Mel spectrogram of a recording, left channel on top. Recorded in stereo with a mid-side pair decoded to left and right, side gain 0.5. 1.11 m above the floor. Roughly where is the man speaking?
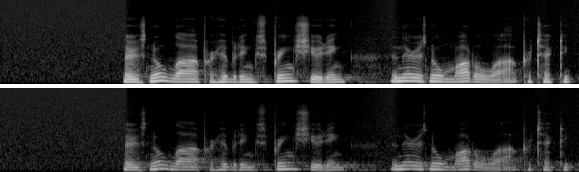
Ahead left.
